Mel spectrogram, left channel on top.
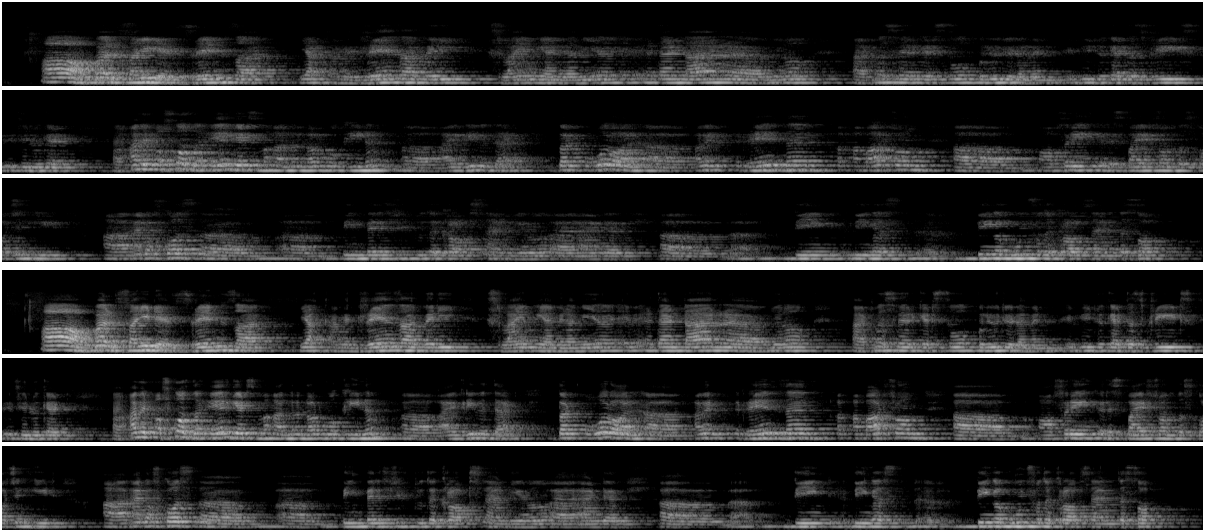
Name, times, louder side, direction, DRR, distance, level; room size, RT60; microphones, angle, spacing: voice 1, 0.4-2.7 3.0-4.5 4.9-8.0 8.5-12.7 13.1-17.2 17.5-24.5 25.0-35.5, right 2 dB, 55° right, 4 dB, 0.5 m, -29 dB
3.9 x 3.6 x 3.4 m, 1.2 s
head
